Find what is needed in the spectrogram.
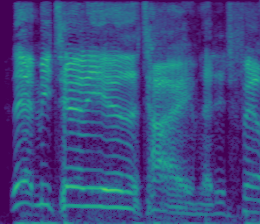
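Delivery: stagey, put-on seafaring pirate voice. Playing around reading a line aloud, slipping into a pirate voice. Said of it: "I feel it sound like a pirate".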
